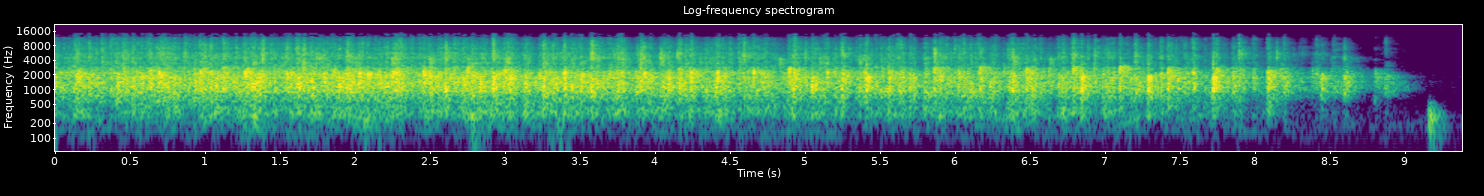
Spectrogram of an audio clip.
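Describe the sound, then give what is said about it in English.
Audience applause welcoming the speaker to the lectern at the Lowy Institute media lecture: dense, steady clapping from many hands, sustained at an even level before quickly fading out at the end. “Ladies and gentlemen, please welcome Brett to the lectern.”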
